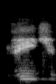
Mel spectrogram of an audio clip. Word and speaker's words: Veach: pronounced Veach, Veitch. It is actually Scottish.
